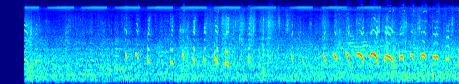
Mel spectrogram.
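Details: One-month-old puppies whimpering and yipping: short rising-falling squeaks around the upper-middle register, scattered at first, then a denser run of bright repeated cries near the end, several overlapping over steady background hiss.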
